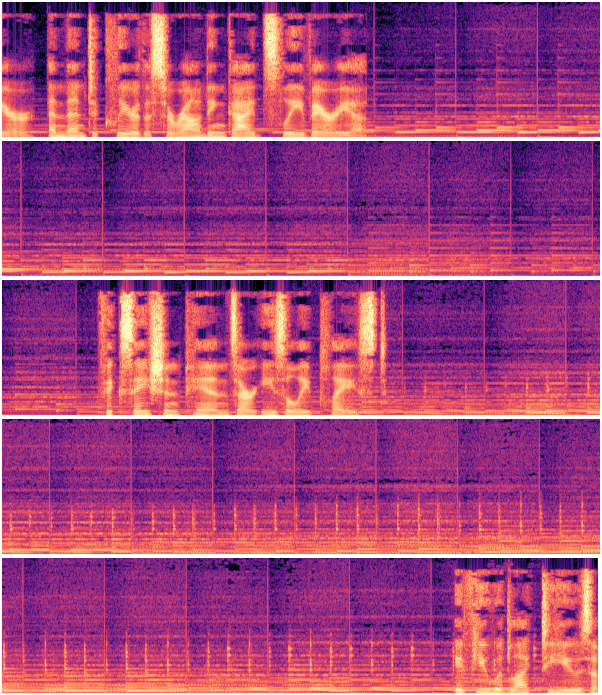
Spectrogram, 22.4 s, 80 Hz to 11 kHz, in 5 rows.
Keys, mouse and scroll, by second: 0.3 click, 1.8 click, 3.0-3.4 scroll down 1, 3.4-4.1 middle drag, 4.1-4.7 scroll up 1, 4.7 click, 5.3-6.2 middle drag, 6.2 s, 7.9 click, 7.9 right click, 12.7 click, 12.7-14.1 middle drag, 12.7 right click, 14.7 scroll down 1, 15.5-18.4 drag, 18.4-18.9 scroll down 2, 18.9-20.6 middle drag, 20.6 click.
